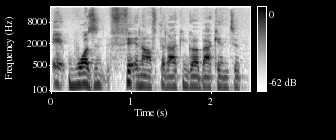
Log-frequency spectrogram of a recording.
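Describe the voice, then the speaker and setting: A man talks as a podcast guest at a middling pitch. He is playful and jokey, drops the odd swear word, and keeps the conversation easygoing. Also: fairly even intonation, fairly quick, darkish tone, breathy edge. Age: 30s. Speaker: guest, martial artist and sports massage therapist. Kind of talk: casual chat.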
